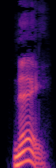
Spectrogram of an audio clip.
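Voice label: "neigh", horse sound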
